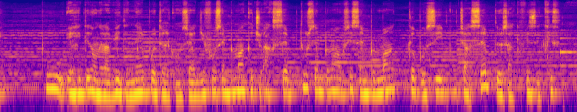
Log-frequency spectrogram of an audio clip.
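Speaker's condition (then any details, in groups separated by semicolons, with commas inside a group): No condition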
